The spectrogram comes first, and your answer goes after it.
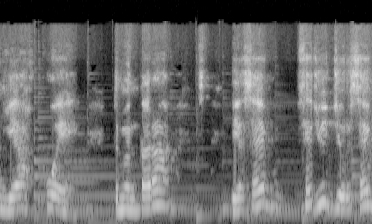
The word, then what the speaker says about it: Yahweh: Contohnya begini, kenapa di dalam bahasa Ibrani ditulis YHWH? atau diucapkan Yahweh.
